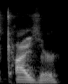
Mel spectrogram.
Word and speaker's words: Caesar: I think it's pronounced Kaiser. It's really pronounced. Well, the actual Latin pronunciation is Kaiser.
